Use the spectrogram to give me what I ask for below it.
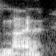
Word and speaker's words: Nina: That's Nina. I have a friend. Her name's pronounced Nina, spelled the same.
